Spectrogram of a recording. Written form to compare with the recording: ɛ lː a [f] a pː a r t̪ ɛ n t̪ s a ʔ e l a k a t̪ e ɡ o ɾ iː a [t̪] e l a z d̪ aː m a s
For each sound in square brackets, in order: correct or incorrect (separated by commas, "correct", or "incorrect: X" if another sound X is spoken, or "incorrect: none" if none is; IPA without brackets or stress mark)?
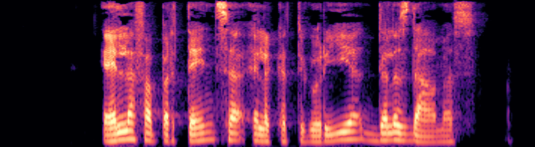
correct, incorrect: d̪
